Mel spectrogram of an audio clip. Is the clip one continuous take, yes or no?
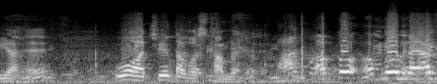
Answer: yes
